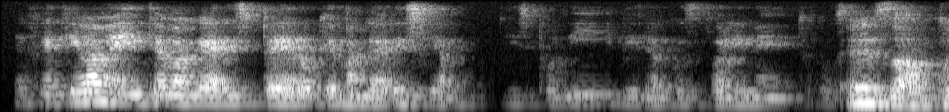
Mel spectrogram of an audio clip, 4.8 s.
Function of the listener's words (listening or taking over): taking over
